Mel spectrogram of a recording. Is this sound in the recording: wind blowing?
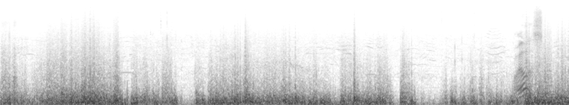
yes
